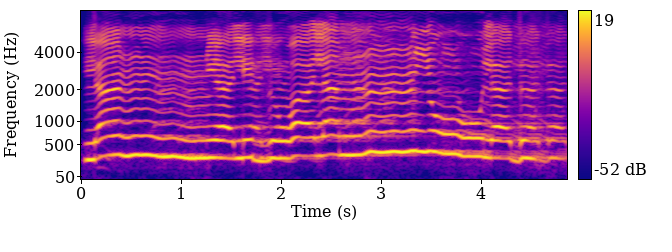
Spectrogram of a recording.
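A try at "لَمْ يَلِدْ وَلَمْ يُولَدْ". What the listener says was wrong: جہاں اظہار شفوی یعنی اظہار کرنا تھا وہاں آپ نے غنہ کر دیا. لم یلد, لم میں غنہ نہیں کرنا تھا آپ نے کیا.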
